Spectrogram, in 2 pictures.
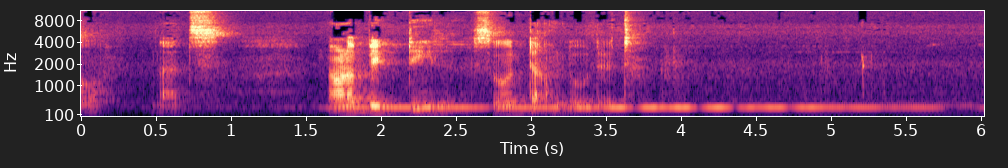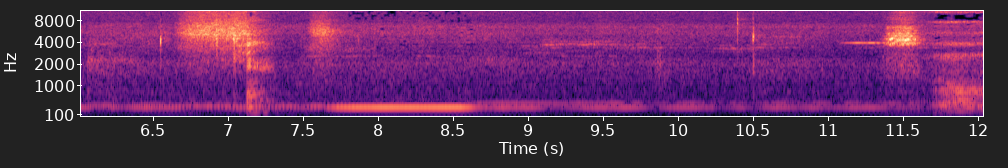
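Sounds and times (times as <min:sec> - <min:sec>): steady low hum-like tone: 0:00.0 - 0:12.0
higher steady tone: 0:01.4 - 0:12.0.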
